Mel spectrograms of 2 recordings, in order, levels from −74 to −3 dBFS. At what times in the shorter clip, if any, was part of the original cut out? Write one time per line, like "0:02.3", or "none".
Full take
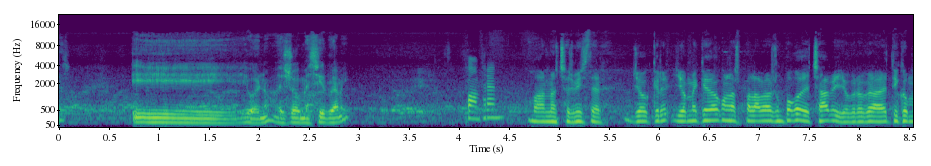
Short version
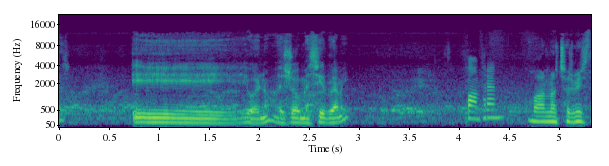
none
